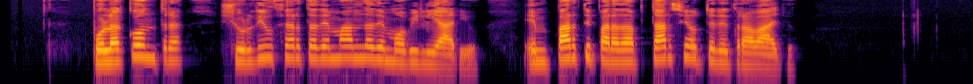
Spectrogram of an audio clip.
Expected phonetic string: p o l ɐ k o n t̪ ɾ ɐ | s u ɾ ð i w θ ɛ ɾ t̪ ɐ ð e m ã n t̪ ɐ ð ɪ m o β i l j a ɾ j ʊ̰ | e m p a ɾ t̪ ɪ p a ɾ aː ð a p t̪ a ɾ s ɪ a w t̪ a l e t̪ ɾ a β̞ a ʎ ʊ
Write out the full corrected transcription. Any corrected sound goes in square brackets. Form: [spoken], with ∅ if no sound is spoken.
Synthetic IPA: p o l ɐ k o n t̪ ɾ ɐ | [ʃ] u ɾ ð i w θ ɛ ɾ t̪ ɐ ð e m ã n [d̪] ɐ ð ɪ m o β i l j a ɾ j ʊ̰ | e m p a ɾ t̪ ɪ p a ɾ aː ð a p t̪ a ɾ s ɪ a w t̪ [e] l e t̪ ɾ a β̞ a ʎ ʊ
